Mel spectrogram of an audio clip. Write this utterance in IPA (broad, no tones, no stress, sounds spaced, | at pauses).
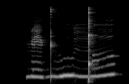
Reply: ɳ e ɖʱ u ŋ͡ǃ o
